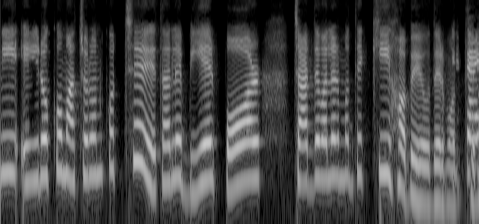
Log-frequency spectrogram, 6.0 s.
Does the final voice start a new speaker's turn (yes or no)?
yes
